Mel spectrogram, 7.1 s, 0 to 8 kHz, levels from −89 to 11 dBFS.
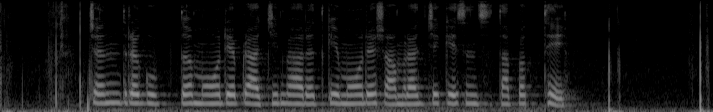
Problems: background sounds at intervals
